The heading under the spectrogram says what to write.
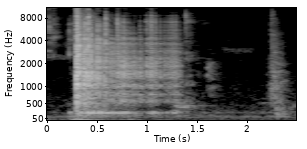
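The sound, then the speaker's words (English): Seven dice, rolled for an attack in a tabletop game, rattle and clatter across a hard tabletop in a dense burst of clicks for about a second, followed by one more single knock shortly after. No voices. “That's 7. No, what? 7 dice.”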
